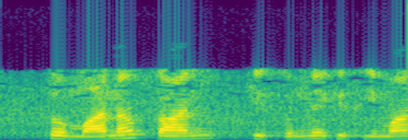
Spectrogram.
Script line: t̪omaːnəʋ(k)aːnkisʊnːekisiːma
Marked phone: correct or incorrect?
correct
